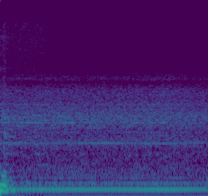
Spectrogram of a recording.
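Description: A steady low hum with a light hiss, with no distinct events.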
